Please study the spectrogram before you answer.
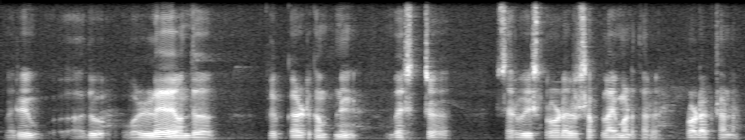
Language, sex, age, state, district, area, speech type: Kannada, male, 30-45, Karnataka, Chikkaballapur, urban, spontaneous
